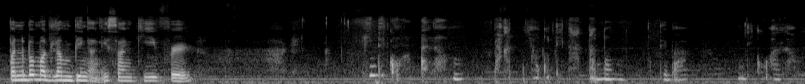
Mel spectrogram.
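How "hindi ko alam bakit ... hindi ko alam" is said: high soft whisper. Real, not acted. Asked how to be sweet.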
